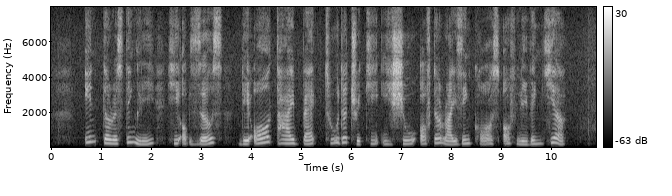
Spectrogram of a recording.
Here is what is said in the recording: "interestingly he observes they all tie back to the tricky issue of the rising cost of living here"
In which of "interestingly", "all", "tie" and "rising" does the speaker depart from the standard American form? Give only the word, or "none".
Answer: none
